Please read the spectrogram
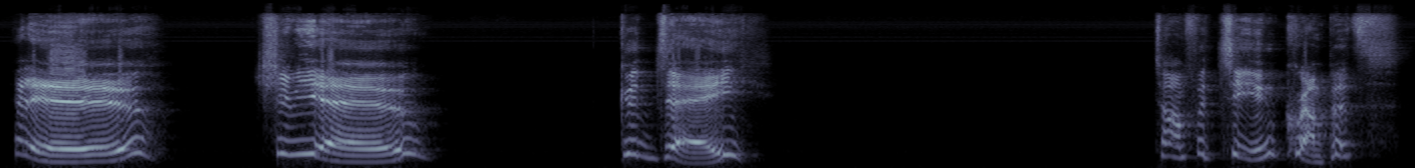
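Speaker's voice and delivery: high, loud, hammed-up English accent. A jokey James Bond tryout to a fan in English accent. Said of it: "practice my English accent".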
